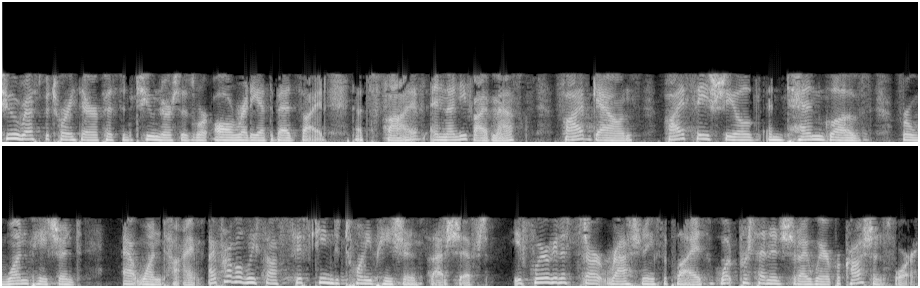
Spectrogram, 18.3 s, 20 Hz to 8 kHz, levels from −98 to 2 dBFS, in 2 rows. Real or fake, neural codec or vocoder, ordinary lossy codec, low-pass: real; none; AAC, 16 kbps; 7.2 kHz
